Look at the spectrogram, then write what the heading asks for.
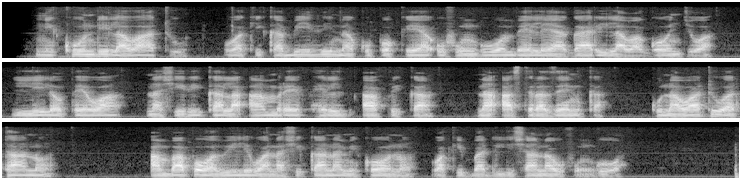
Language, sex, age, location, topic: Swahili, male, 18-24, Nairobi, health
